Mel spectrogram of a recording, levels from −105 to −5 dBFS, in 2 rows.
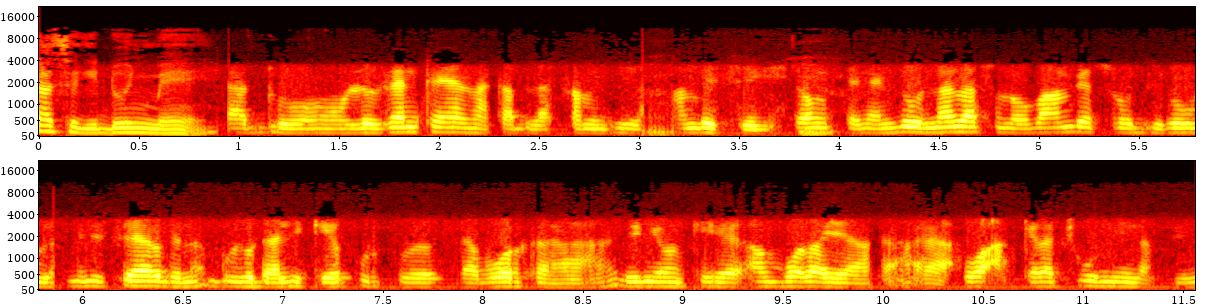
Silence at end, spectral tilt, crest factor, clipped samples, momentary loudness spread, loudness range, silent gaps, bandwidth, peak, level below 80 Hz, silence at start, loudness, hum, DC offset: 0 s; -6 dB/octave; 20 dB; under 0.1%; 9 LU; 2 LU; none; 9.6 kHz; -6 dBFS; -64 dBFS; 0 s; -25 LUFS; none; under 0.1%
